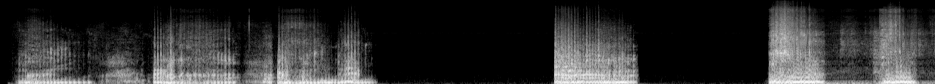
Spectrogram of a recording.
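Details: A lion (Panthera leo) gives deep, rumbling roars in short, powerful bursts separated by silent pauses.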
